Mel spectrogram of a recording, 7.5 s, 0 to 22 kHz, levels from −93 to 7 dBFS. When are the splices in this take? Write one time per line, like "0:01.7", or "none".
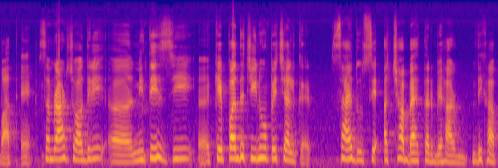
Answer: none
